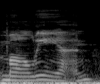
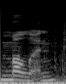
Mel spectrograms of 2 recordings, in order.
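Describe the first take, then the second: First: The last syllable has a different, fuller vowel. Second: The last syllable is a plain 'en' sound. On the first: The speaker calls it wrong. "and not mullein" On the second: The speaker calls it right. "I've been corrected um, before that it's mullein"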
